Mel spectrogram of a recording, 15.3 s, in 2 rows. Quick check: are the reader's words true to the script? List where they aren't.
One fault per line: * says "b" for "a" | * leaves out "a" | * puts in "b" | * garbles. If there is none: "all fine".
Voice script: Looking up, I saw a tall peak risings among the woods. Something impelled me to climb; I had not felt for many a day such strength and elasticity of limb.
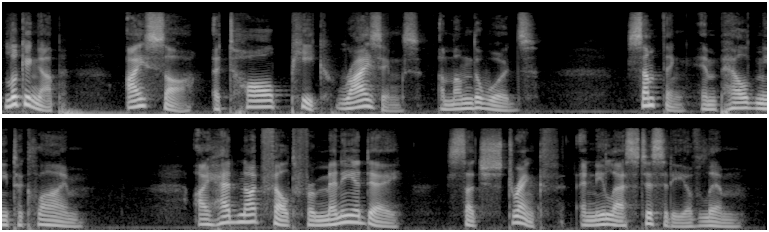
all fine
